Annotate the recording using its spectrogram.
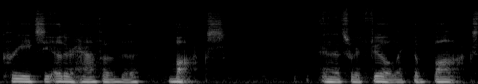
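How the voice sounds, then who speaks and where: A man speaks at a medium pitch, fairly slowly and somewhat breathily. His tone is dark and mellow, with fairly even intonation. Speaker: vlogger. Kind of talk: casual monologue. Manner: halting.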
